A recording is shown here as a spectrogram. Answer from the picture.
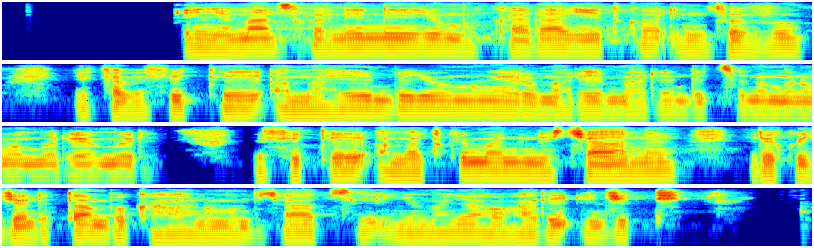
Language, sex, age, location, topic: Kinyarwanda, female, 25-35, Nyagatare, agriculture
